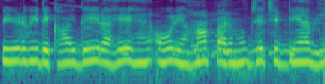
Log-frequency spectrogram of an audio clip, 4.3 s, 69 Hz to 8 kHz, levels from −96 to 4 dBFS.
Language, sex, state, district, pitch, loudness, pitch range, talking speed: Hindi, female, Chhattisgarh, Jashpur, 245 Hz, -16 LUFS, 235-255 Hz, 180 wpm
